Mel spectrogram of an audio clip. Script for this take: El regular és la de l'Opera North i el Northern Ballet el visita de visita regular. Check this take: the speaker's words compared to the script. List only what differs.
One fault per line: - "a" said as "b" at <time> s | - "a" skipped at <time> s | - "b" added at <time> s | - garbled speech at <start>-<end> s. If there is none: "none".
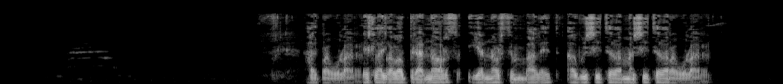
none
